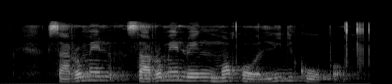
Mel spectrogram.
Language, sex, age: Tswana, male, 18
